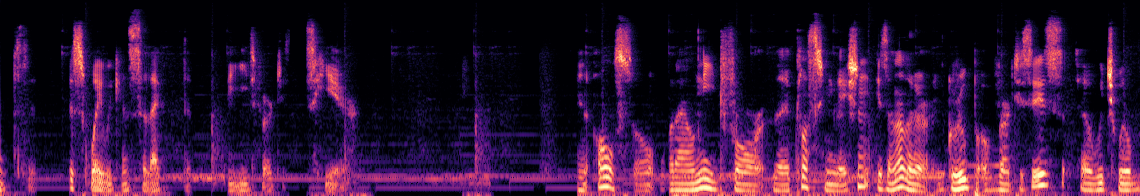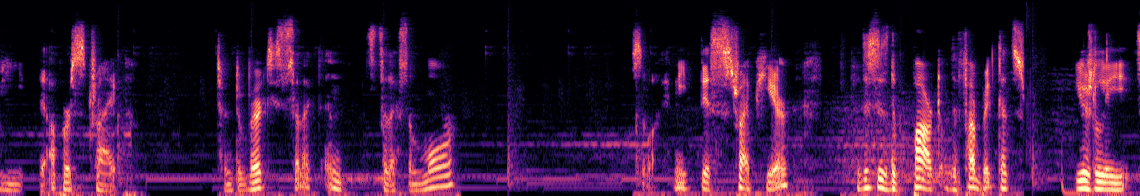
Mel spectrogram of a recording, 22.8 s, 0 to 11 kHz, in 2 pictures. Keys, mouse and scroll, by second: 2.6 middle click, 13.3 ctrl+KP_Add, 14.8 ctrl+KP_Add, 16.6 ctrl+KP_Add, 17.3 ctrl+z.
